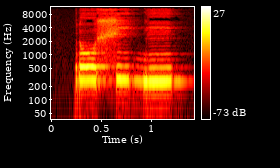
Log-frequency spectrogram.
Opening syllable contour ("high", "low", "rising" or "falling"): high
